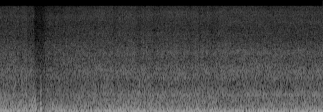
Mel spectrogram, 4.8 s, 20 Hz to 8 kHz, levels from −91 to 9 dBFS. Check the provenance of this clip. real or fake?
fake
